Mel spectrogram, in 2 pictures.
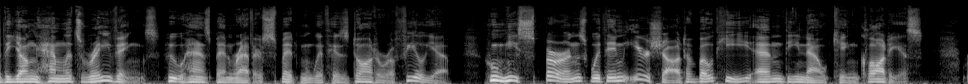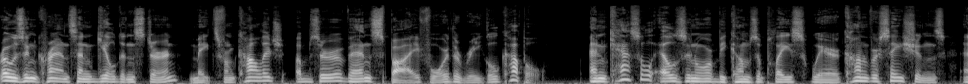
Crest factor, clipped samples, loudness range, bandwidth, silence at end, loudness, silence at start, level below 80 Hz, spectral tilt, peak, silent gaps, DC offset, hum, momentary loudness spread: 18 dB; under 0.1%; 2 LU; 17 kHz; 0 s; -19 LUFS; 0 s; -44 dBFS; -5.5 dB/octave; -2 dBFS; none; under 0.1%; none; 9 LU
